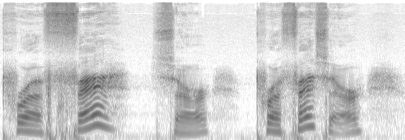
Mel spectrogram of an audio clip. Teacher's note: word stress right so when you say professor professor right so that second syllable needs to be clearer louder longer and higher pitched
